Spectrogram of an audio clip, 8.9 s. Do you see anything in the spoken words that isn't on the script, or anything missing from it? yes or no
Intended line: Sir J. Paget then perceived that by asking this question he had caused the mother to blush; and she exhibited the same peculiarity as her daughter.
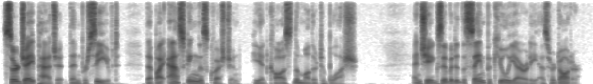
no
